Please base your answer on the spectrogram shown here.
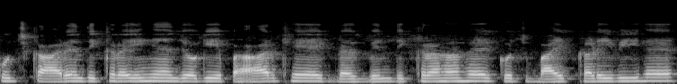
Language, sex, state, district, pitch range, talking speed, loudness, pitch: Hindi, male, Uttar Pradesh, Jyotiba Phule Nagar, 140-150 Hz, 160 wpm, -16 LUFS, 145 Hz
